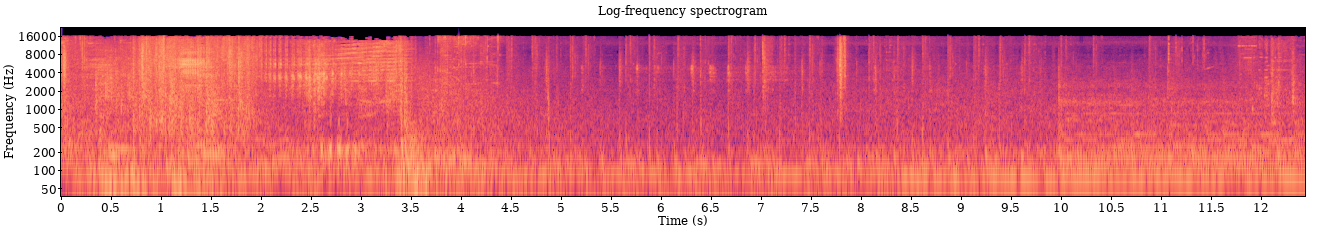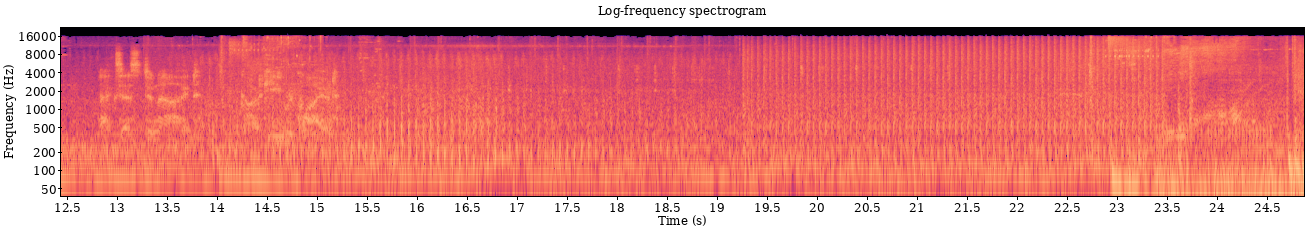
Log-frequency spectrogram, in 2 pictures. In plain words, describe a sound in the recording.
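Heavy footsteps run quickly over hard ground.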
